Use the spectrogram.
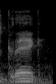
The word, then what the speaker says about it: Gregjj: She was asking where it is, not where, Greg not silent J. Oh. might be asking where it is physically. Well, it's at the end of his name. His name is spelled Gregjj, but the J is silent.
